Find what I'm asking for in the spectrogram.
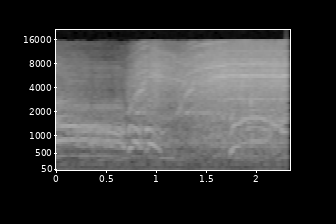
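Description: Video game drill grinding through a vault during the GTA Online Fleeca Job heist, a continuous whining tone with rising and falling pitch sweeps, steady and fairly close with no pauses.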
